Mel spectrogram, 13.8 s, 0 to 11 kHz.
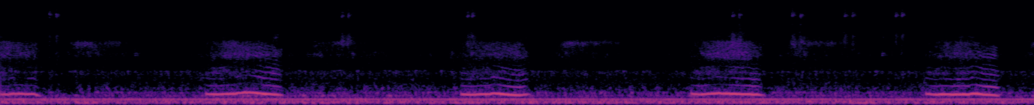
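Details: Sleeping cat snoring very loudly: loud, regular snores with a rising-falling tonal quality, about 19 a minute, over a steady low hum.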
